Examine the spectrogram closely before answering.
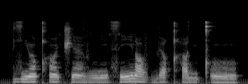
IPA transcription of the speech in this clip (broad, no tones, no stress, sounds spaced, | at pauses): zʲ ũ qʰ õ t͡ʃ æ̃ v ŋ ĩ s ĩ ɾ ɑ v b e qʰ æ nʲ pʼ õ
